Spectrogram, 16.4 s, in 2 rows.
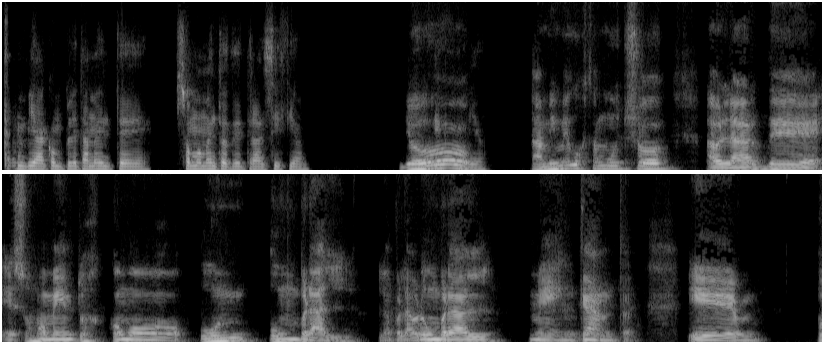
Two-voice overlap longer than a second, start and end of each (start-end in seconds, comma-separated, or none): none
